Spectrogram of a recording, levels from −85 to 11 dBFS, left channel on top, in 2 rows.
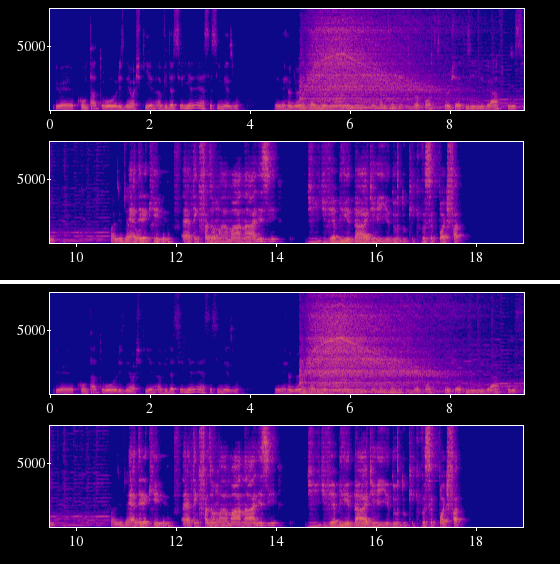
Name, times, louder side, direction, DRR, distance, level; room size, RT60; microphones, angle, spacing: voice 1, 0.1-3.8 4.5-9.6 10.7-11.9, left 3 dB, 45° left, 0.5 m, -33 dB
sound 1, 5.0-8.7, right 2 dB, 70° right, 3.5 m, -34 dB
sound 2, 5.4-10.7, equal, 55° right, 3.6 m, -47 dB
voice 2, 11.0-11.8 12.1-14.0 14.6-17.6, right 2 dB, 25° right, 2.9 m, -30 dB
9.8 x 8.1 x 4.0 m
head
